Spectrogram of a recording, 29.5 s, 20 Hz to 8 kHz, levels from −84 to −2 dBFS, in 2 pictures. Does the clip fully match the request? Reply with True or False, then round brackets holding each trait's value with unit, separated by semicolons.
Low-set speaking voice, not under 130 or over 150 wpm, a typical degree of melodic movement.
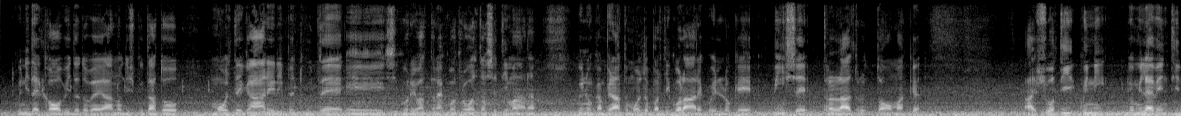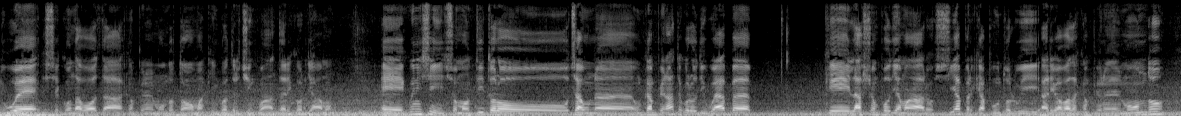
True (110 Hz; 140 wpm; 4.2 semitones)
